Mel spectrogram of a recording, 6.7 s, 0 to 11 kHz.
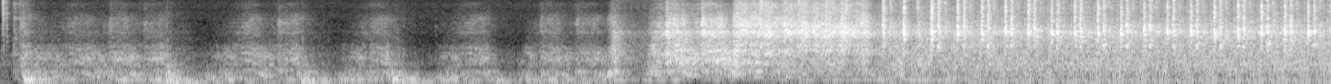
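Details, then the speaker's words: Porsche 914 2.0 after new muffler installed: starter grinds, engine catches, then a loud, choppy idle with uneven exhaust beat; idles better than before but still rough, tune-up planned, throttle response good. "Still sounds like a potato launcher. I can tell you just by in the driveway it idles better."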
